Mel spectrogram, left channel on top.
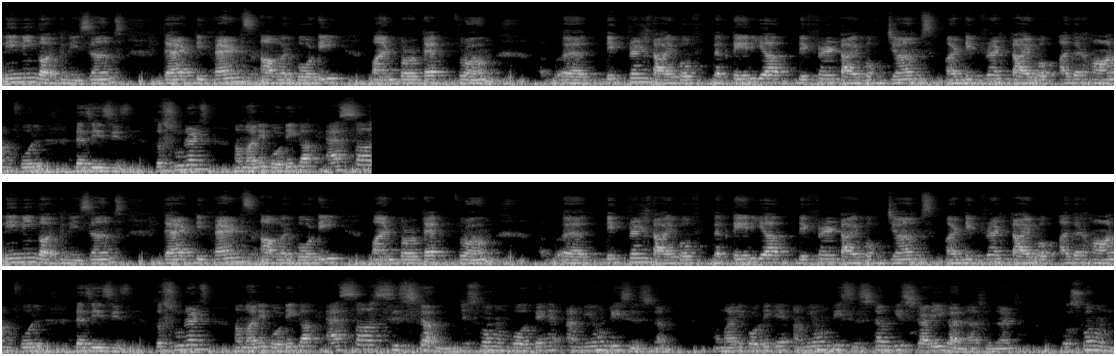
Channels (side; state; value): left; drops out; at 14.9 s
